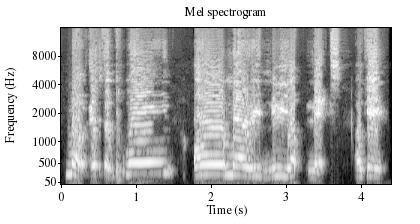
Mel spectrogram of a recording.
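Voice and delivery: ordinary delivery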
